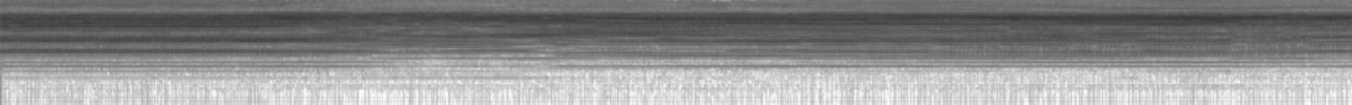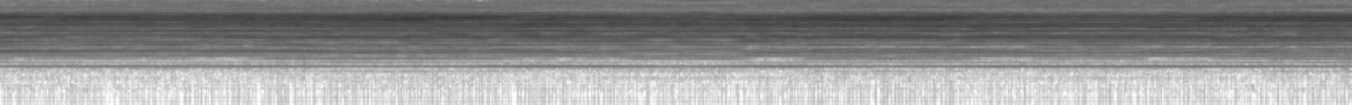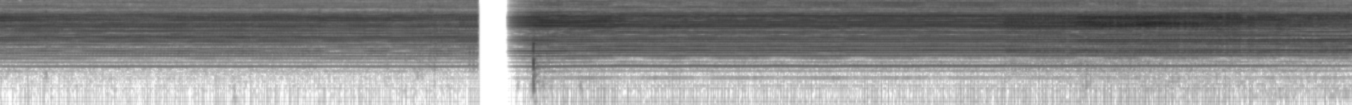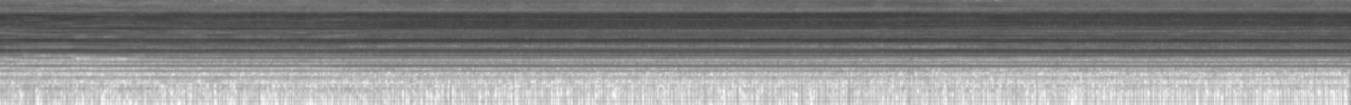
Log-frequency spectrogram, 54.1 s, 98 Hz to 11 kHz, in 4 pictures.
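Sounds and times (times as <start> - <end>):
electric shaver buzzing: 0.0 - 54.0.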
